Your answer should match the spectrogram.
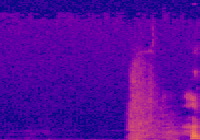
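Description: A woman's short, breathy rush of breath about a second and a half in, part of a slow yoga breathing exercise, followed right away by the first syllable of a spoken cue.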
